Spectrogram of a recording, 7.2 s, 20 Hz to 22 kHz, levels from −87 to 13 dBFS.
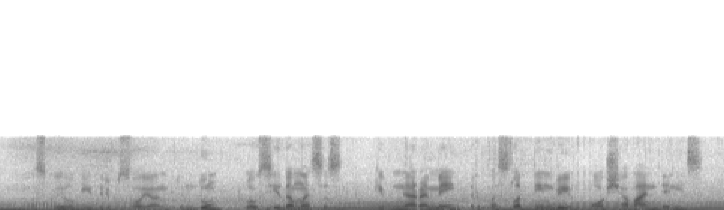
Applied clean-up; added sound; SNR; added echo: none; Traffic noise, roadway noise; 2 dB; none.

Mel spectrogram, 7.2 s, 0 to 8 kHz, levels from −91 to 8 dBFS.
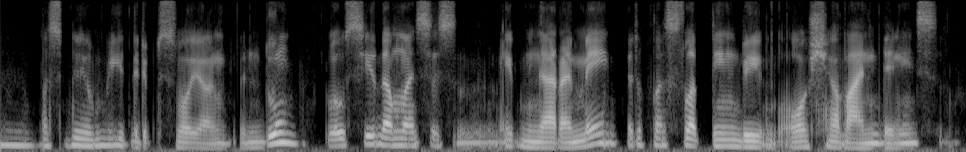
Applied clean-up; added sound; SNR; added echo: neural diffusion model UNIVERSE++.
